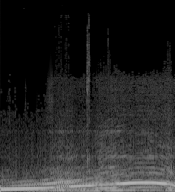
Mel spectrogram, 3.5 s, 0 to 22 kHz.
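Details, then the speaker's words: Ford automatic under hard acceleration on road test, transmission codes previously cleared; engine rpm flares with no gain and a short crunch, transmission slipping on the 1-2 shift, first gear blocked by protect mode. "yeah I can feel it slipping there it is yes first gear is blocked to protect mode"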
